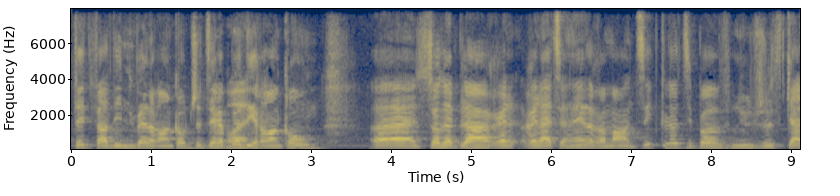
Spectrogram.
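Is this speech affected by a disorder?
Yes: cerebral palsy; wheelchair use.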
